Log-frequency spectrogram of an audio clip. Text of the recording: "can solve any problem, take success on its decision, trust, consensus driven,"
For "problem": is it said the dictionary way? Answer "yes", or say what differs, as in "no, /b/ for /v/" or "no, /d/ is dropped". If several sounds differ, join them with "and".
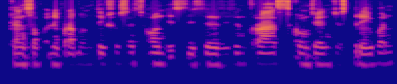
no, /l/ is dropped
